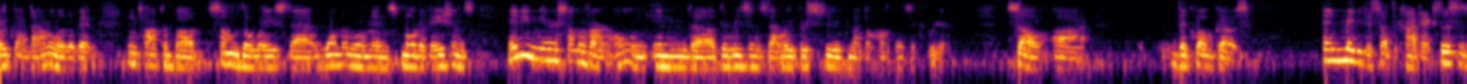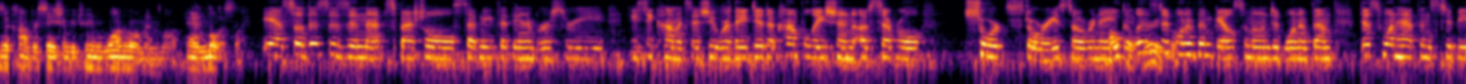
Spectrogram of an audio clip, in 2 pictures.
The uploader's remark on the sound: Please pardon the audio issues! We updated our recording set up and need to fine tune the process again!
